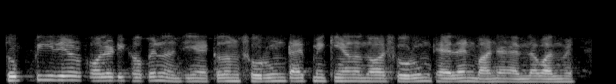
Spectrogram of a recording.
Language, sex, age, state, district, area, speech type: Sindhi, male, 18-30, Maharashtra, Thane, urban, conversation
